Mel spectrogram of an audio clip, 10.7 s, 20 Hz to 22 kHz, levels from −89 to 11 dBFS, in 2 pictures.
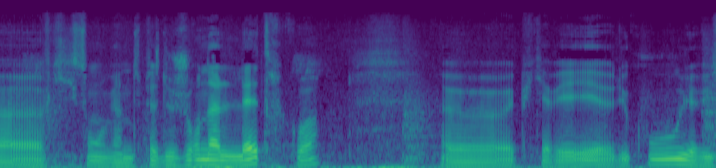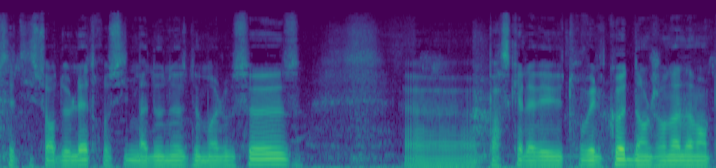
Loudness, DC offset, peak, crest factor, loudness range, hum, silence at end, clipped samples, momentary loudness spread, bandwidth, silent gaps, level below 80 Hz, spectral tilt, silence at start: -25 LUFS; under 0.1%; -6 dBFS; 20 dB; 3 LU; none; 0 s; under 0.1%; 14 LU; 15.5 kHz; none; -40 dBFS; -6.5 dB/octave; 0 s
